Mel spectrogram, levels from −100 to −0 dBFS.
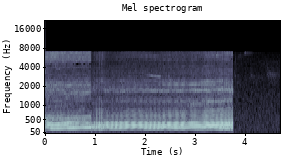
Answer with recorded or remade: recorded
